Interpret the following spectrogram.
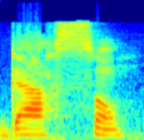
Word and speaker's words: garçon: It's pronounced like a S. We said garçon, boy, français, un beau garçon.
